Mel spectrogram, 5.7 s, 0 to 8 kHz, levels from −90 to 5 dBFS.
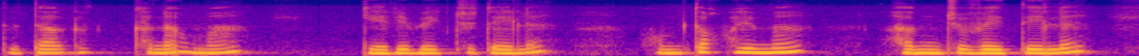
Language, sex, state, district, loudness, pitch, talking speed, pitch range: Wancho, female, Arunachal Pradesh, Longding, -14 LUFS, 195 Hz, 145 wpm, 185-220 Hz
